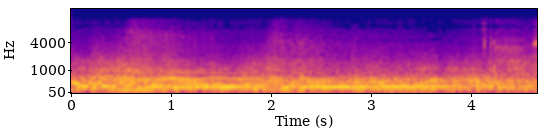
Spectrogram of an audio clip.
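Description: Race cars in Gran Turismo 7 roar continuously during an eDTM lobby race, a dense layered engine whine with shifting pitch as several cars run close together, loud and without talk.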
